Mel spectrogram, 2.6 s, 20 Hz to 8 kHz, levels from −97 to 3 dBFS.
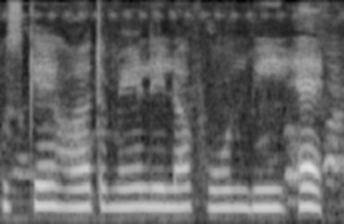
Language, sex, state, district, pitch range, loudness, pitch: Hindi, female, Uttar Pradesh, Shamli, 245-260 Hz, -18 LUFS, 255 Hz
